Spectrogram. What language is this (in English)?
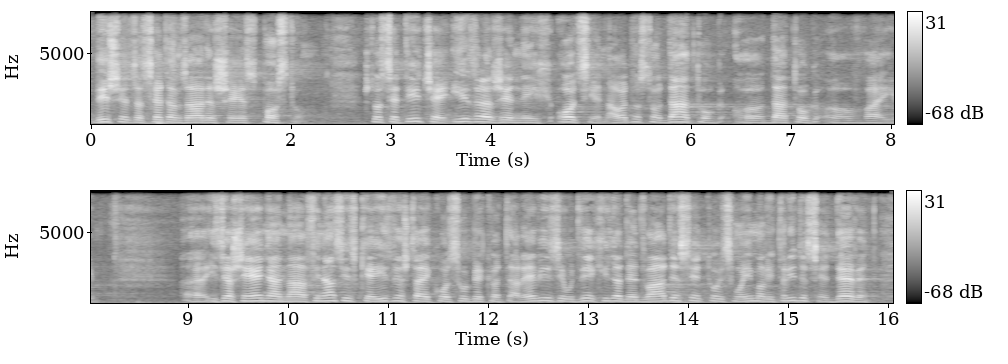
Serbian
